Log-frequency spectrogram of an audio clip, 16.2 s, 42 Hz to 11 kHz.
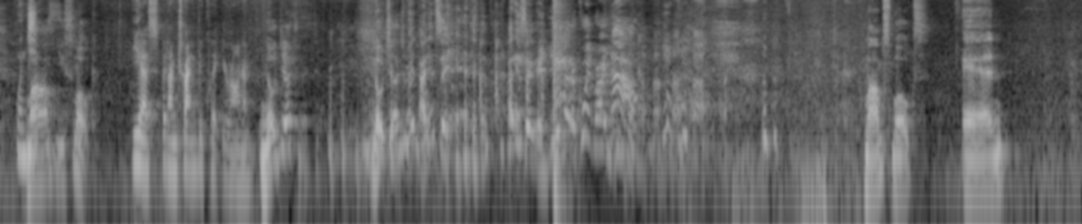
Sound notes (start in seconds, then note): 4.8 audience laughing; 9.3 bangs; 10.6 laughing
